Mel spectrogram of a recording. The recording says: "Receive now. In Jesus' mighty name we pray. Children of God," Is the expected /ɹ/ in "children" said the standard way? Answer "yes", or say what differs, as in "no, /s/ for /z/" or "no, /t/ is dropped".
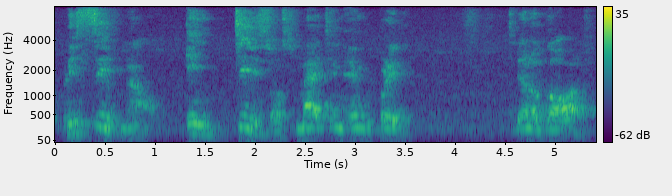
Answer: no, /ɹ/ is dropped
